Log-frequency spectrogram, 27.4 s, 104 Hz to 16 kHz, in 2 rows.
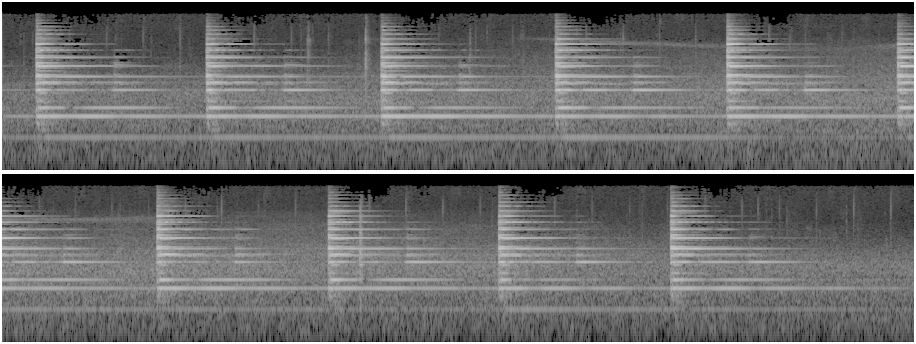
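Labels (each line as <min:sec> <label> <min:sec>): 0:00.4 A bell rings repeatedly with pauses between the rings. 0:26.8
0:00.4 A bell tolls a second time. 0:26.8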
